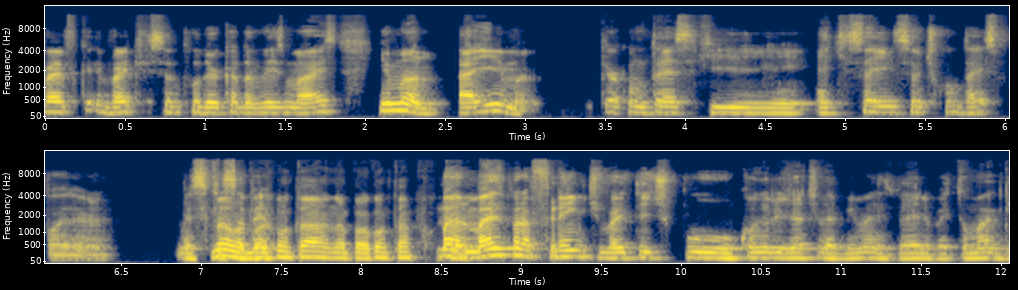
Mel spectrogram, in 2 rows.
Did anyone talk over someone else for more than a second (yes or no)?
no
